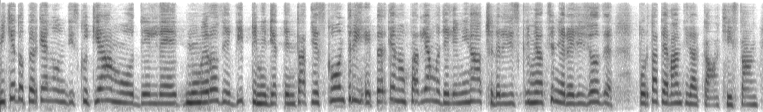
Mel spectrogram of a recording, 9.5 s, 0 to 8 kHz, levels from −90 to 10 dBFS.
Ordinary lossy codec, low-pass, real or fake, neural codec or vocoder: none; 7.2 kHz; fake; codec, 44.1 kHz, 2.6 kbps, DAC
